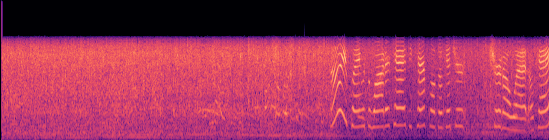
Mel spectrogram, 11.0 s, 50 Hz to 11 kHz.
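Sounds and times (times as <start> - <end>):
fountain water rushing: 0.0 - 10.9
water running over pebbles: 0.0 - 10.9
faint voices: 3.7 - 9.3.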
